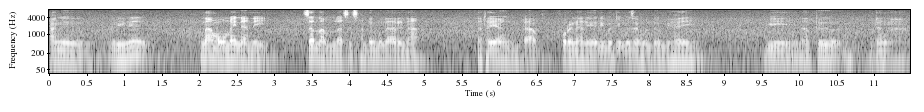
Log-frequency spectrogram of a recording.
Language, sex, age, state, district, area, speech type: Bodo, male, 18-30, Assam, Kokrajhar, rural, spontaneous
